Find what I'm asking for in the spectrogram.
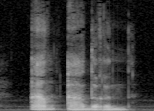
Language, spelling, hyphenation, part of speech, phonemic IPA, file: Dutch, aannaderen, aan‧na‧de‧ren, verb, /ˈaː(n)ˌnaː.də.rə(n)/, Nl-aannaderen.ogg
- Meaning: to approach, to come near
